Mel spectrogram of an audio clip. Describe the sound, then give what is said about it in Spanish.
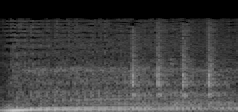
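A car engine catches and settles into a steady, low rumble, with a few evenly spaced revving pulses near the end. No one speaks. “prender un carro es algo más que prender un carro.”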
